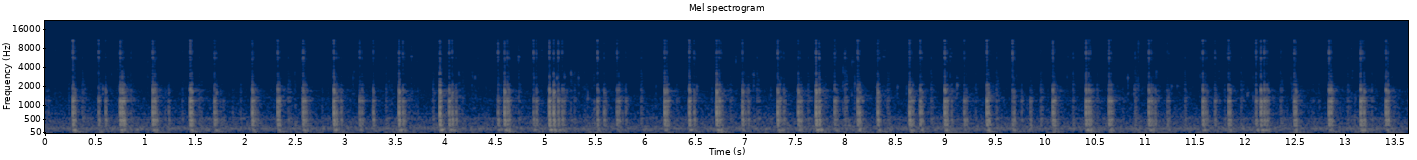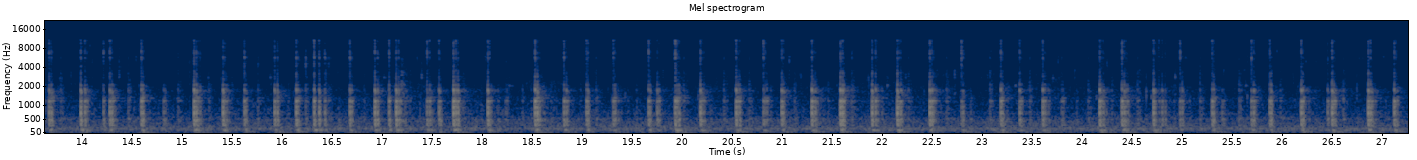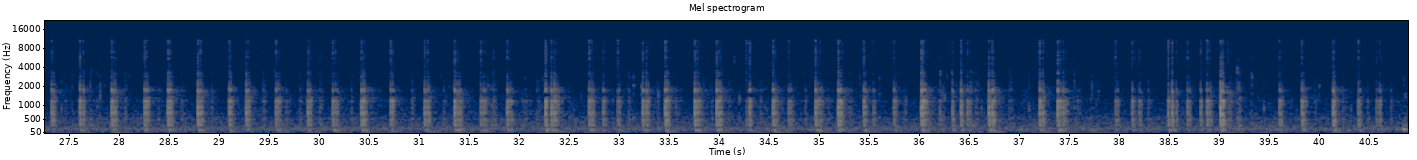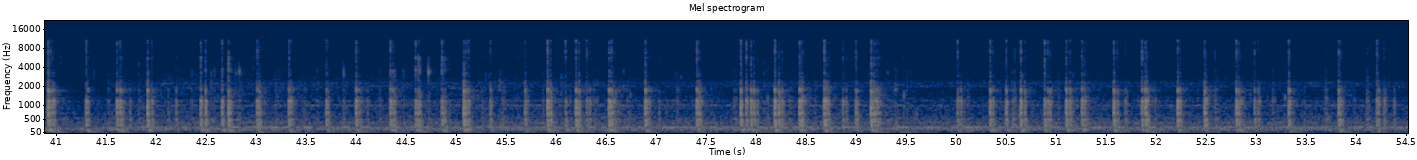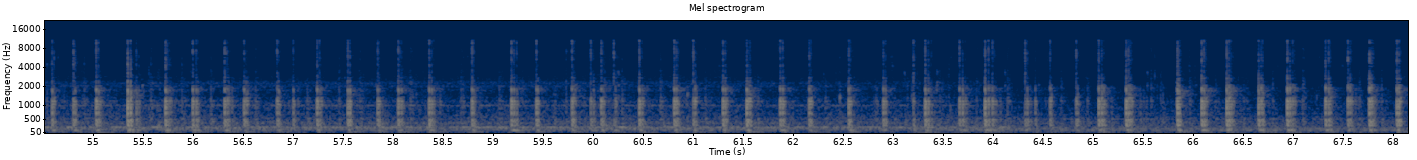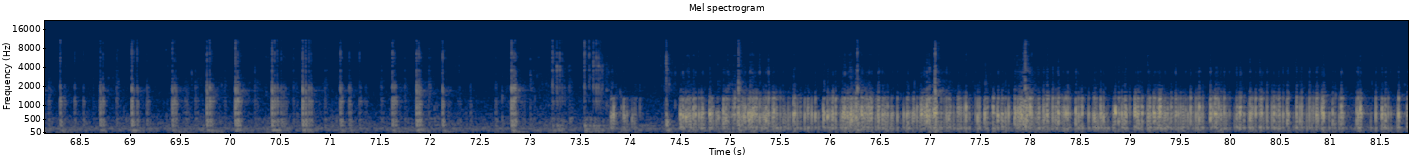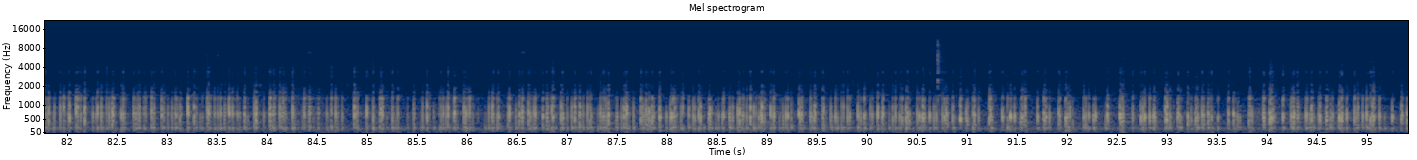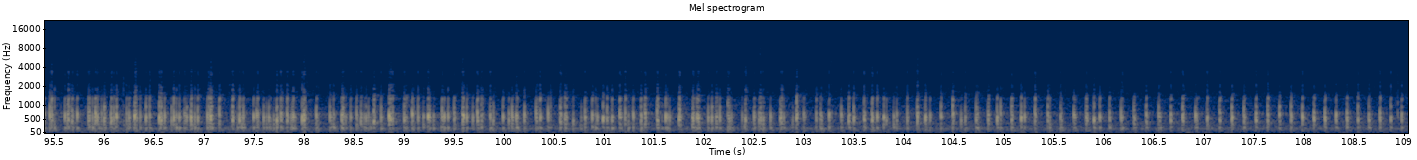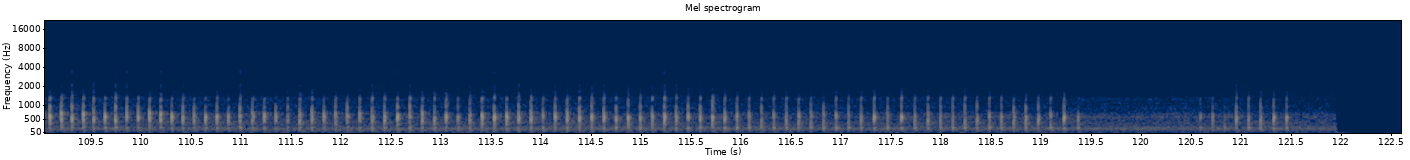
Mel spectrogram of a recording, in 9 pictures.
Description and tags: Ben Shewmaker - Coffee Brewing
Coffee brewing in my old coffee pot.
household, sound-effects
